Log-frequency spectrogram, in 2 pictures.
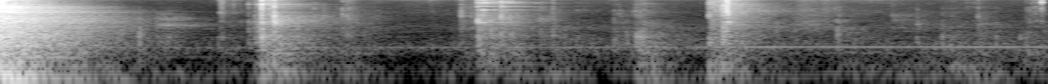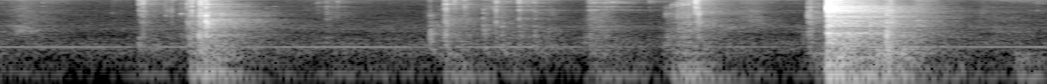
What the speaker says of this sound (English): Open and latch, they lock closed.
